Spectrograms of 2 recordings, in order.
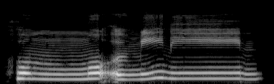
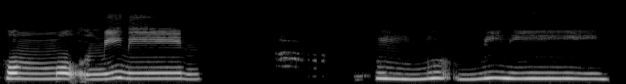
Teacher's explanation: So whenever you see something like that appear on a vowel, like a little hamza on top, the hamza will always take priority. So you will recite the hamza with the sukoon, but remember to give a soft jerking sound.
